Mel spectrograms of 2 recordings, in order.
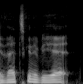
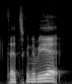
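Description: First: Said in the usual way. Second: Higher and louder, rising at the end; louder emphatic repeat. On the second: Real, not acted. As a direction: repeat it with more punch.

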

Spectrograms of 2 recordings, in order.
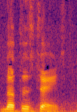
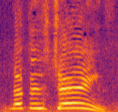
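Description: First: Said in the usual way. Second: Much higher and very slow, disbelieving; exasperated repeat. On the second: Retold or imitated. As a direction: stretch out nothing's changed in disbelief.

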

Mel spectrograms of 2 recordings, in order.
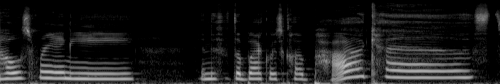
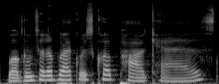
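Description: First: High, lilting announcer voice on podcast; sing-song intro. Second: Said in the usual way. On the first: Acted. Host announcing the show name to listeners, high sing-song. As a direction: sell the show name like a jingle.

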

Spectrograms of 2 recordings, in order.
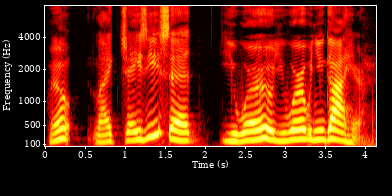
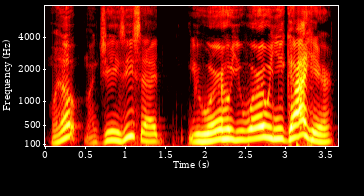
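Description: First: Slow, drawn-out quote with a louder end; lightly mock a tipsy woman quoting a lyric; mild drunk woman impression. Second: Put-on slow, slurred drunk quote, getting louder at the end; drunk woman impression. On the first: Retelling the drunk woman's line at the bar. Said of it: "she says something in response to me". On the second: Mocking the drunk woman he went home with. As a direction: drawl it out like a drunk girl quoting a lyric. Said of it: "That's exactly how she sounds ... that's my impersonation".

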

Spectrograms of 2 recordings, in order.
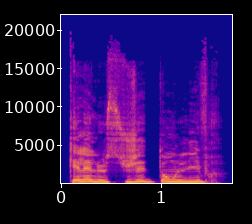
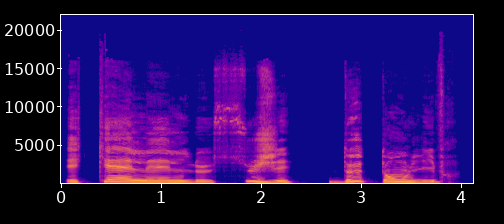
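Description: First: "le" and "de" with their E cut; quick native reduction; fast native speech. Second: Slow, every syllable spelled out; slow teaching pace; very slowly. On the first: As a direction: clip the final E in "le" and "de". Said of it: "quando a gente fala rápido". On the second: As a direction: drag each word apart. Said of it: "Se eu falar bem devagar". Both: Shown as a demonstration.

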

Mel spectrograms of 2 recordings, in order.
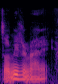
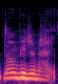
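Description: First: Said in the usual way. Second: Much louder self-rebuke; loud self-scolding. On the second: Real, not acted. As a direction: snap at yourself to pull together.

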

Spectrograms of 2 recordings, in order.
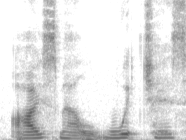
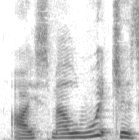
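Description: First: Very slow, drawn-out creepy hiss; hissed squeaky voice. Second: Slow, ringing cry of doom. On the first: Witchmeller sniffing the crowd, slow hiss. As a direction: stretch each word out like a sniffing witch-hunter. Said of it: "hissed the Witchmeller in a high, squeaky voice". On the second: Witchmeller crying out again, voice of doom. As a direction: proclaim it to the heavens, stretching the words. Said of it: "in a voice of doom". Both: A narrator's reading.

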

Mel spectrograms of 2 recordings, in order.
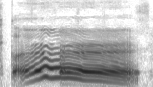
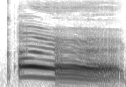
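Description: First: Loud, high-pitched creaking door imitation. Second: Low, loud door creak imitation; creaking door noise. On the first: Narrator showing the door open once more, high creak. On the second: Narrator showing the bedroom door opening, low creak. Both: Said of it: "that's the door noise".

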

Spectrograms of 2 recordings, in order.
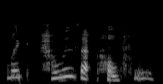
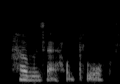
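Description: First: Pitched up, rising in disbelief; genuinely baffled question; incredulous. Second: Said in the usual way. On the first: Real, not acted. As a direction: ask it like you can't believe it.

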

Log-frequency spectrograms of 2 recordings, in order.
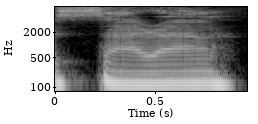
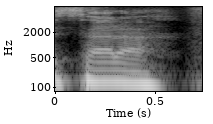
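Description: First: "Sara" very slow, final a drawn out; mock correct pronunciation. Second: Said in the usual way. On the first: Imitating the girl's lesson, mock-teacherly slow "Sara". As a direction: stretch "Sara" into a pompous correction. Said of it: "se dice Sara". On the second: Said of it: "no se dice Sara".

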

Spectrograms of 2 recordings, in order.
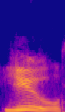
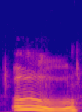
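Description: First: U drawn out as yoo; glided yoo sound. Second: U drawn out as oo; plain oo sound. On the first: Teacher showing the harder sound, glided demonstration. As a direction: slowly say "u" with a y in front. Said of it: "u thì nó hơi khó". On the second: Teacher comparing the similar sounds, glideless demonstration. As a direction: slowly say "u" with no y-glide. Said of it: "Rất là giống nhau". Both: Shown as a demonstration.

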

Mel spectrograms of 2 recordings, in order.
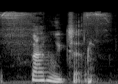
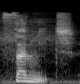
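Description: First: "Sandwiches" with a light Spanish lilt, higher; little Spanish accent. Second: "Sandwich" with a Spanish ee vowel; little Spanish accent. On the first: Teaching her friend, light Spanish-accented "Sandwiches". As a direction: say "Sandwiches" the Salvadoran way, pitch up. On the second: Showing how it's said at home, accented "Sandwich". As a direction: say "Sandwich" as "sanwitch" with a Spanish lilt. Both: Shown as a demonstration. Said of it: "you have to say it with a little accent".

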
